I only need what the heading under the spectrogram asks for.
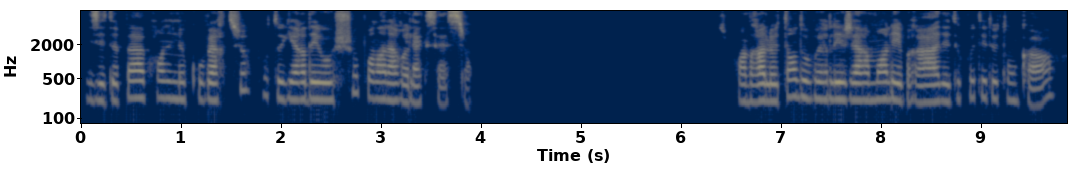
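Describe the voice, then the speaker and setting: A woman leading a guided relaxation meditation in a soft, soothing, gentle and unhurried way. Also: mid-range voice, little pitch movement, no echo. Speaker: yoga nidra guide.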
